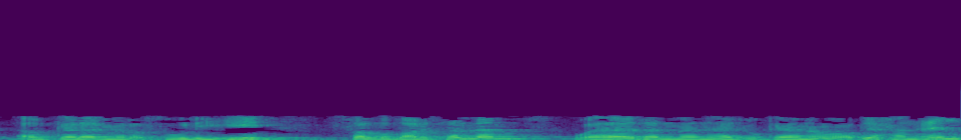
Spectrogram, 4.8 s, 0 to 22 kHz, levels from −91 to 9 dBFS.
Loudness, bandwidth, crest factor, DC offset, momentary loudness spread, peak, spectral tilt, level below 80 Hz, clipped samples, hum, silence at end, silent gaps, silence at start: -25 LUFS; 3.9 kHz; 14 dB; under 0.1%; 5 LU; -12 dBFS; -12 dB/octave; -62 dBFS; under 0.1%; none; 0 s; none; 0 s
